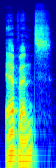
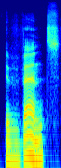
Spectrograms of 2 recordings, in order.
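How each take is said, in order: First: The stress is on the first syllable. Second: The stress is on the second syllable. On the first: The speaker calls it wrong. "he said events" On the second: The speaker calls it right. "instead of events"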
